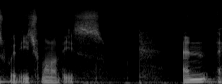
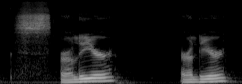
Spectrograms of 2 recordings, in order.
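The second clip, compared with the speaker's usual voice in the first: "earlier" lifted high and a bit louder; rising earlier; 4 semitones higher, 4 dB louder than usual. Shown as a demonstration. Teacher isolates "earlier" with a rising tune. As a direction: push "earlier" up with a rise.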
